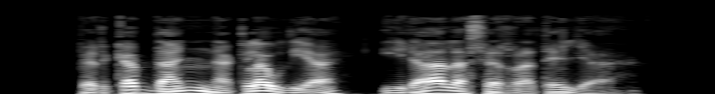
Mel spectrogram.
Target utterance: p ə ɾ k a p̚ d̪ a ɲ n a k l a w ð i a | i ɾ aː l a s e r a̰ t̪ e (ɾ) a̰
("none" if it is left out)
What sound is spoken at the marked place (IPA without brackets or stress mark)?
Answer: ʎ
